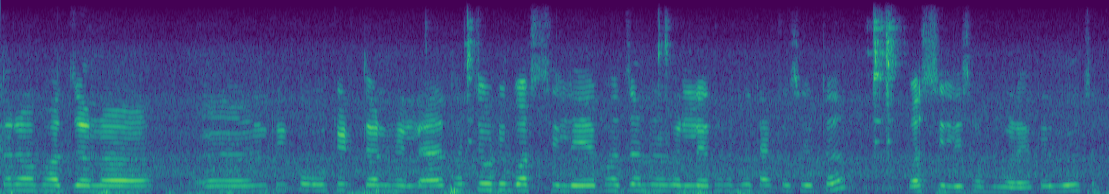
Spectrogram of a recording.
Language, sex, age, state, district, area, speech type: Odia, female, 30-45, Odisha, Kendrapara, urban, spontaneous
